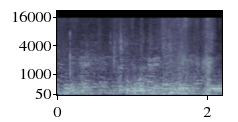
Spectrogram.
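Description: Indistinct chatter of several people talking at once in a lecture room, with a few small knocks and clicks of movement.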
